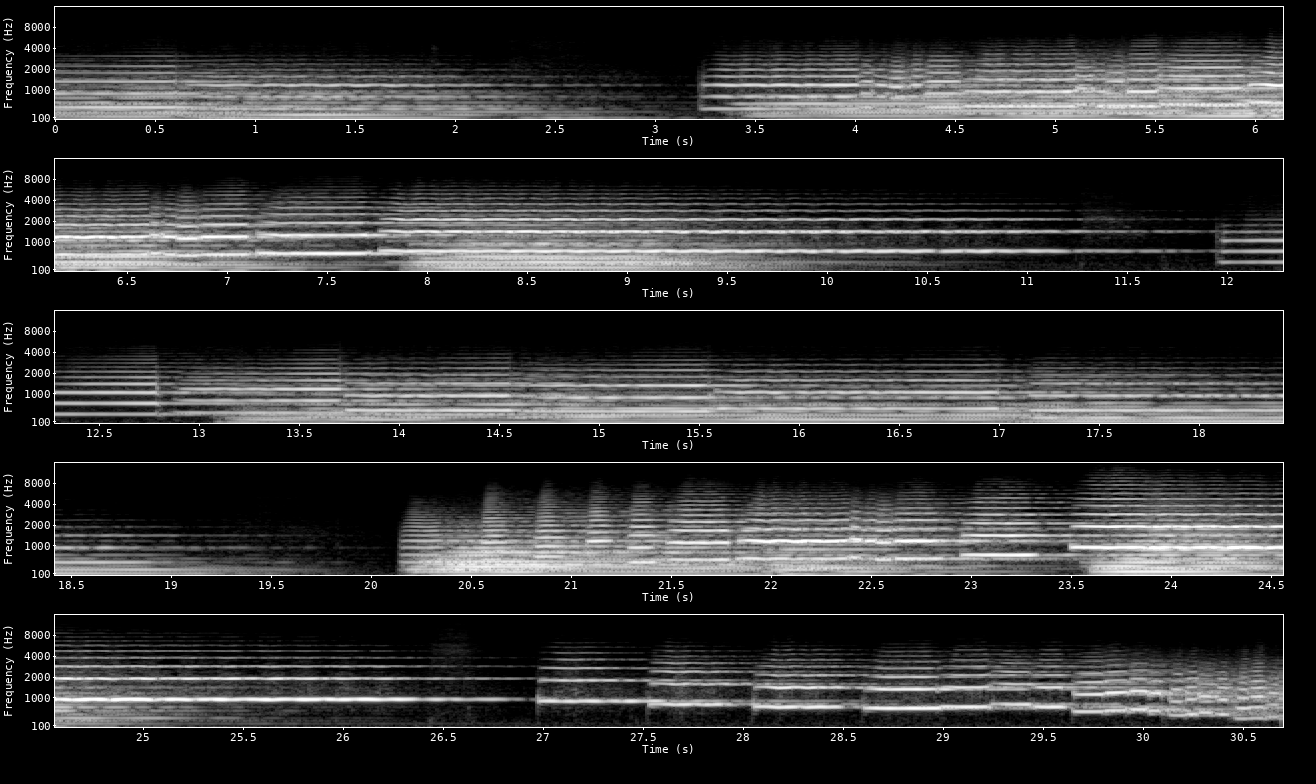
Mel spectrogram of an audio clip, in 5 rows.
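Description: Solo cornet playing a lyrical melody with vibrato over a full brass band accompaniment. The phrases break off briefly about 3, 12 and 20 seconds in, and the cornet line falls in pitch near the end.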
